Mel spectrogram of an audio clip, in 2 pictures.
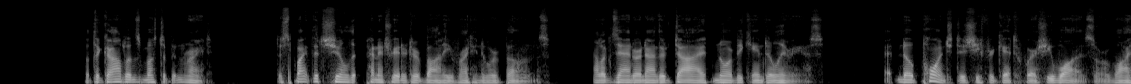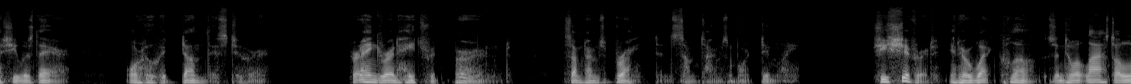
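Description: A burst of packet loss hits the speech at 14.61 s and runs to 14.72 s. Several consecutive packets, or one long one, never arrived in time, so the receiver filled the hole by extending the last received sound for roughly 73 ms while fading it down, which is heard as a brief smeared, decaying tail. When audio resumes, about 60 ms of the original speech has been skipped.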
